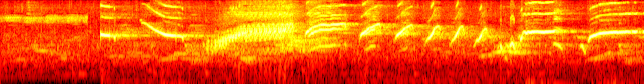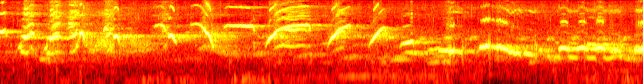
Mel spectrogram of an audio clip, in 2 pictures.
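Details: White-rumped shama in full song, loud rapid series of bright slurred whistles and trills, each note sweeping quickly, with a dense burst near the start and a softer warbled ending.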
